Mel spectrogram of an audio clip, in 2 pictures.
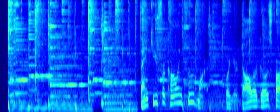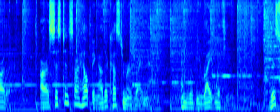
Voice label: Outgoing Message Example; Body Tone Multimedia; Outgoing Message FoodMart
